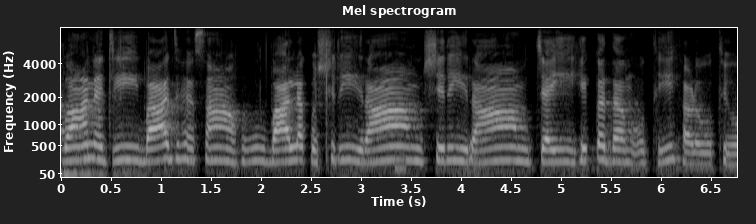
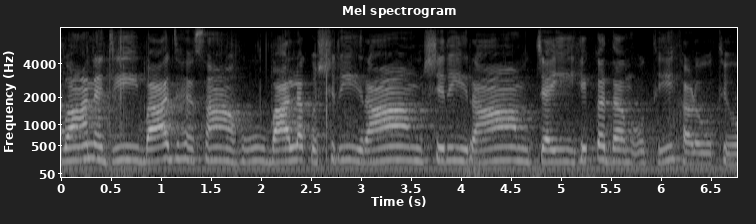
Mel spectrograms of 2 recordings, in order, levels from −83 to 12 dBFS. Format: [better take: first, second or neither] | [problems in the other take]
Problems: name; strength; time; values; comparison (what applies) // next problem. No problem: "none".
second | noise reduction (neural mask model RNNoise)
